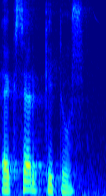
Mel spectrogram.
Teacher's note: Fijaos que dicho "excerquitus" no he dicho "excerquitus", esta c en latín clásico siempre se pronuncia como una consonante oclusiva sorda, con independencia de la vocal que tenga a continuación; por tanto no leeremos "excercitus" o "excerchitus", siempre "excerquitus".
